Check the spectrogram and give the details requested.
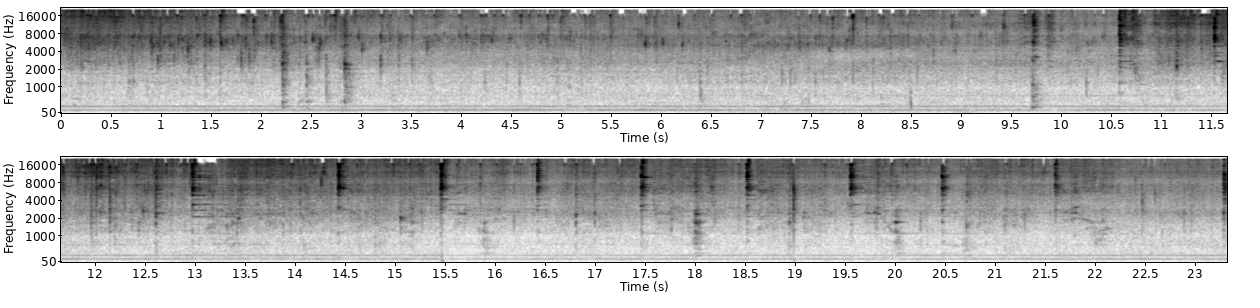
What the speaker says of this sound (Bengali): তেলটা গরম হয়ে গেছে, দিয়ে দিয়েছি পেঁয়াজ কুচি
